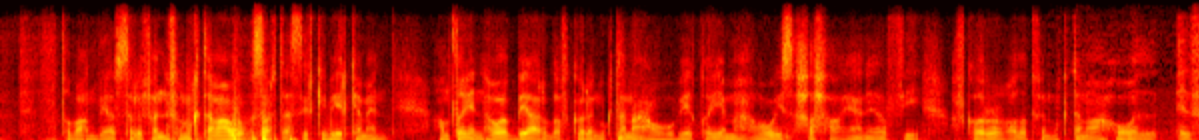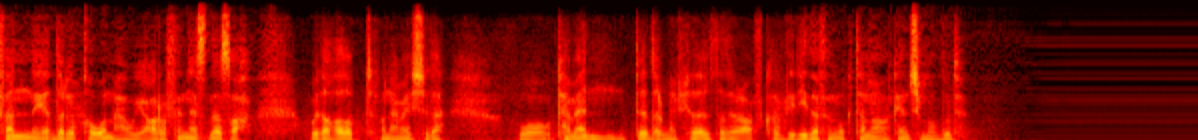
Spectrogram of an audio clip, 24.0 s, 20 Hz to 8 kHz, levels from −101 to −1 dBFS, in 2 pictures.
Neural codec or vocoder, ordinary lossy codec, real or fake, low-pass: codec, 16 kHz, about 1 kbps, DyCAST, with the encoder's durations; Opus, 24 kbps; fake; 7.2 kHz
